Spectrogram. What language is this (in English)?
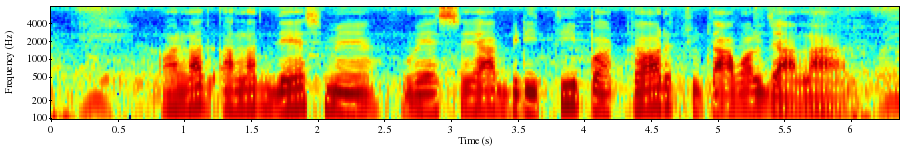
Bhojpuri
